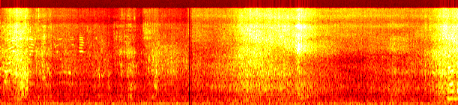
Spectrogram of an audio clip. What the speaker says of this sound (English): Now the water is coming higher.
